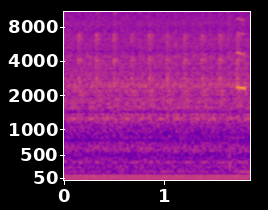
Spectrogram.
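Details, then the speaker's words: 2001 Chevrolet Duramax 6.6 diesel warm idle: steady light tapping over the low rumble; suspected number 6 injector, later confirmed bad by scan-tool injector disable and out-of-range balance rate (-7.1). "And what I got going on with this is we got a kind of crazy tapping noise coming from the engine."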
